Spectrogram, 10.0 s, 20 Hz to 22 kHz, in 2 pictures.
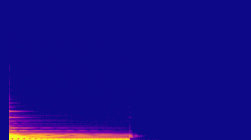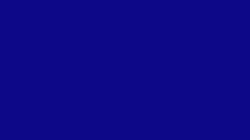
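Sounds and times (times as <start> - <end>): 
C major 7 chord with E in the bass: 0.2 - 2.6.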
